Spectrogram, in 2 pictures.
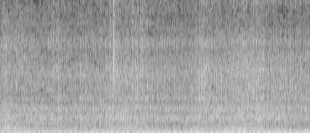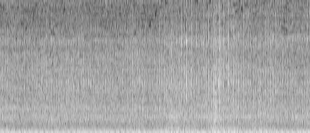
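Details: Snowblower after the carburetor repair that fixed its choke-only running, driven over grass: the small engine holds a steady, even drone under load with no surging or hunting; normal running.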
